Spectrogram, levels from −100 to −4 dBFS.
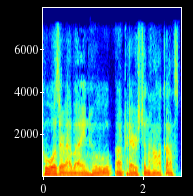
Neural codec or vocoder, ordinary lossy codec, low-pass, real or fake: codec, 16 kHz, 4 kbps, FreqCodec, smaller model; AAC, 48 kbps; 7.2 kHz; fake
